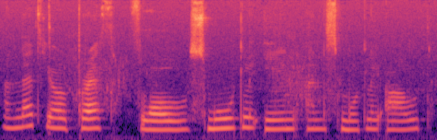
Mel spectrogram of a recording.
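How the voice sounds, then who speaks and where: A woman teaches a guided meditation in a mellow, relaxed voice. She speaks very evenly and unhurriedly, leaving long pauses between soothing instructions. A faint layer of background noise sits behind her. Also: medium pitch, rough recording.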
